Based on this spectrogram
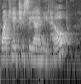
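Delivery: ordinary delivery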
